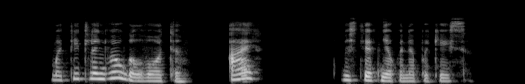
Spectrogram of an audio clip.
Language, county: Lithuanian, Vilnius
